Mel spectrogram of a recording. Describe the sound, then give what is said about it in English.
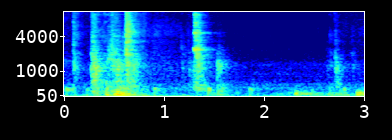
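A cat scratching at a door, heard as faint, irregular bursts of dry scraping and scuffing, a few close together at first and then sparser, with quiet gaps between them. “there was my cat scratching at the door. She's going to be annoying me all episode, I can tell.”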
